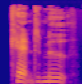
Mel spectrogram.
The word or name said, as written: cand.med.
